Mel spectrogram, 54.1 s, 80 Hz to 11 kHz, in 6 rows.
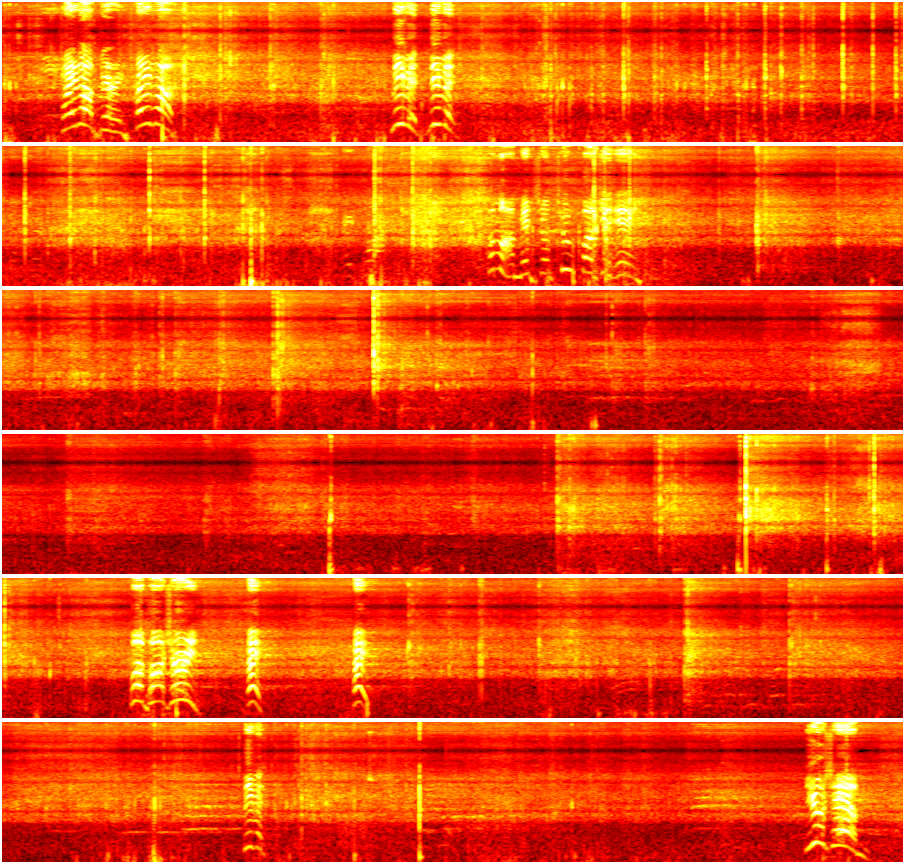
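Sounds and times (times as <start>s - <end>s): skate blades scraping ice: 0.0s - 54.0s.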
